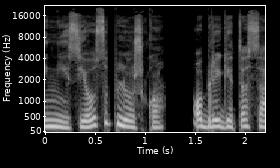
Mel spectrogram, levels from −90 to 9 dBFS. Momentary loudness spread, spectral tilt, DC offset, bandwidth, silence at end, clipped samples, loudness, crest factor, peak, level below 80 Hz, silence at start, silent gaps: 9 LU; -6 dB/octave; under 0.1%; over 20 kHz; 0 s; under 0.1%; -17 LUFS; 16 dB; -2 dBFS; -62 dBFS; 0 s; 1.21-1.47 s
